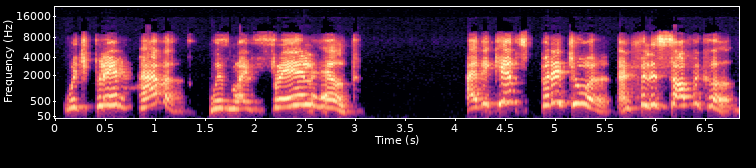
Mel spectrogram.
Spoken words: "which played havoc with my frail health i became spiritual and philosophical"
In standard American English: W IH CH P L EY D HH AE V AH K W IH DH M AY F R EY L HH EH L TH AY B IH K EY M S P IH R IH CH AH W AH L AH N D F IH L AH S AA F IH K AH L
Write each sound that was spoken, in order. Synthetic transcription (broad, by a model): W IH CH P L EY D HH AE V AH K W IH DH M AY F R EY L HH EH L T AY B IH K EY M S P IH R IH CH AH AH L AH N D F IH L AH S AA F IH K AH L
